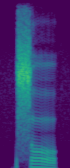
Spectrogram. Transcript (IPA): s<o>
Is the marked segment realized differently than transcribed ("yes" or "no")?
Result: yes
